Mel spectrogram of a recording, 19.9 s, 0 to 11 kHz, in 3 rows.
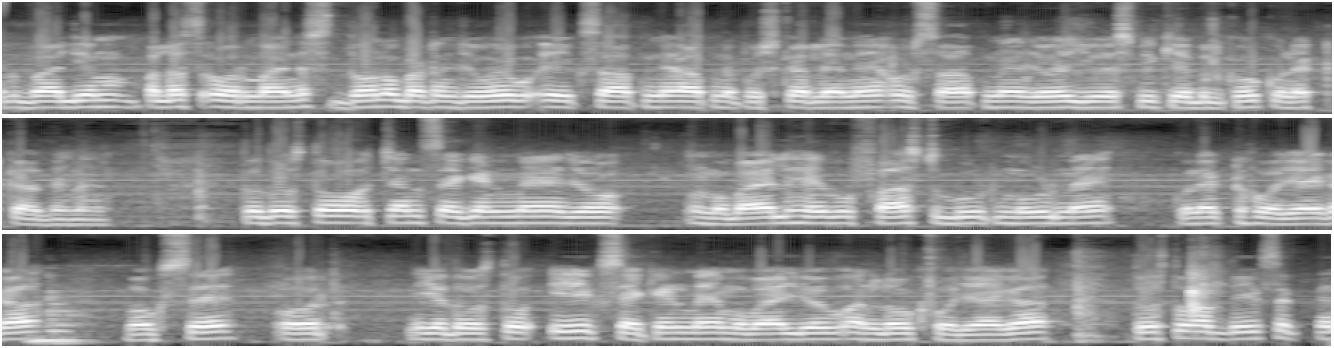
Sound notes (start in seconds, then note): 13.4 beep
